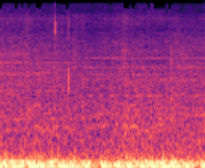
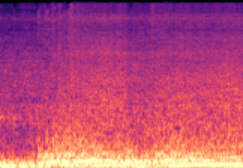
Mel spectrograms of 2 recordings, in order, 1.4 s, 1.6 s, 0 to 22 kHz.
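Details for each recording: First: Honda Vario 150 New (K59J) on Juken 5+ ECU after remap to Core 2, idle rpm setting changed; low, throbbing, uneven lumpy idle, rough, idle screw then opened slightly (under three turns), crank noise still harsh; cause unconfirmed. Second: Honda Vario 150 New K59J with Juken 5+ ECU freshly set, standard racing exhaust, throttle blips after start: engine climbs and drops cleanly with no misfire or stumble; throttle feels light and responsive.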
